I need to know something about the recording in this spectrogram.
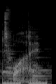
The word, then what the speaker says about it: Twi: I don't like that you can't pronounce it like Twi like I kind of wanted to try and think of one where you could actually pronounce it like my name so that people stop calling me twe or like um but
